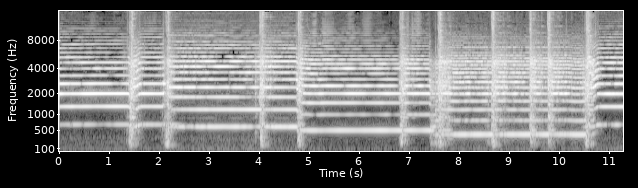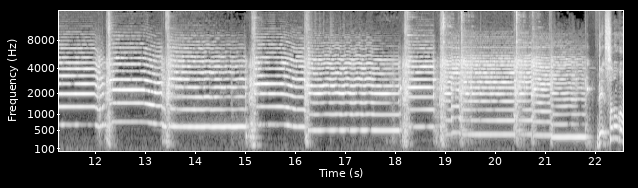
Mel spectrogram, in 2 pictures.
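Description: Heavily distorted Stratocaster-style electric guitar playing a slow single-note solo: long sustained notes held straight without vibrato, some bent up a full step and released. Between the notes the pick scratches across strings muted by the fretting and picking hands.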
